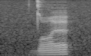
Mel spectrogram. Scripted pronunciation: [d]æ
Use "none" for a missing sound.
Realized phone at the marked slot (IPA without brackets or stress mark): dˤ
